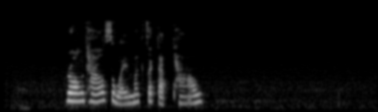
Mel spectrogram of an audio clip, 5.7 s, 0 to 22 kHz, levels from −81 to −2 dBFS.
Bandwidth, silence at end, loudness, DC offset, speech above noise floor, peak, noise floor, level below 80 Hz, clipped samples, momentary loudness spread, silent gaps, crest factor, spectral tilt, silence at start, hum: 11.5 kHz; 2.65 s; -30 LUFS; under 0.1%; 38 dB; -10 dBFS; -68 dBFS; -86 dBFS; under 0.1%; 14 LU; none; 24 dB; -3.5 dB/octave; 1 s; none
